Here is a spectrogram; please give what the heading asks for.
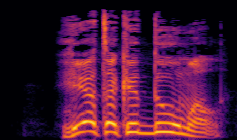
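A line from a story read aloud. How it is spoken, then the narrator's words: Amused snort. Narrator (Russian): хмыкнул жилистый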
